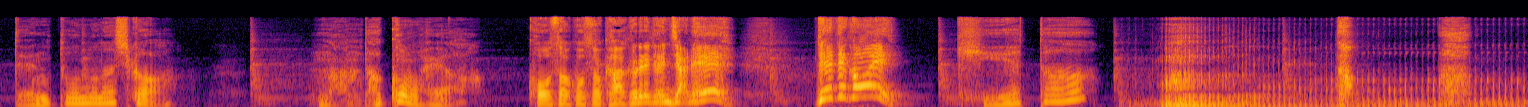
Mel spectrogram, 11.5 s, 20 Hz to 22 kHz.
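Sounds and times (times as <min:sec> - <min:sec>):
speech: 0:00.1 - 0:01.4, 0:02.4 - 0:09.1
tiger growling and snarling: 0:08.5 - 0:11.4.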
